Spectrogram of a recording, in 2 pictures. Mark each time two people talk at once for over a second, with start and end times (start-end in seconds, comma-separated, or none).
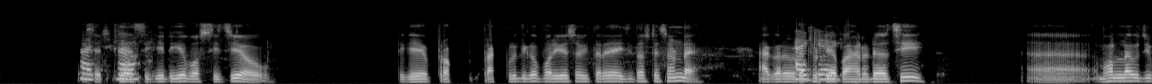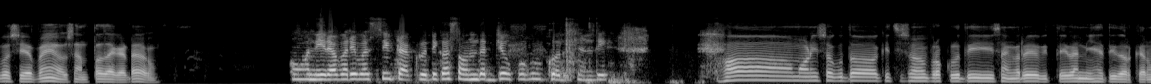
none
